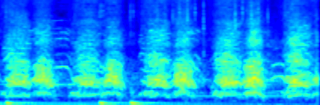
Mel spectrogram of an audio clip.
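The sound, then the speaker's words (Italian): A large street protest crowd in Urumqi, residents protesting against the authorities after a deadly building fire, shouts and chants together in loud, rhythmic surges, with a few low thuds underneath, the massed voices sustained throughout. “A Orunci le persone scendono per strada e non sono poche, sono quelle che state sentendo.”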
